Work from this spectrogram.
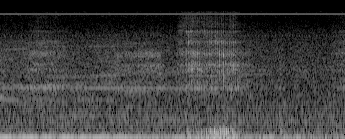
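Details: A puppy snores in its sleep indoors: one rough, rumbling snore swells and fades near the middle, set against a low steady hum and quieter breathing.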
